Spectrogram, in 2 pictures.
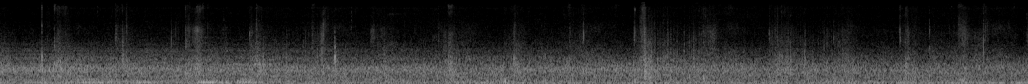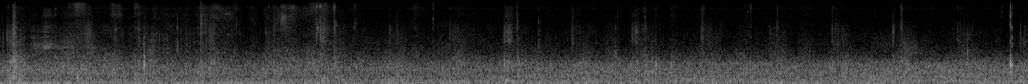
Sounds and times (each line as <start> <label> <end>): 0.0 steps on the stoney footway 20.5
